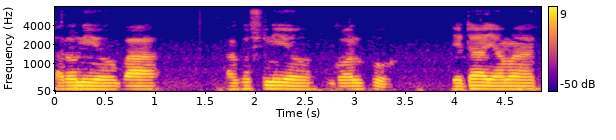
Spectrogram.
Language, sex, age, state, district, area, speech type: Bengali, male, 45-60, West Bengal, Uttar Dinajpur, urban, spontaneous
